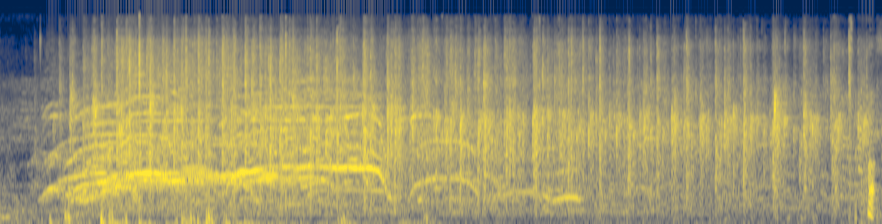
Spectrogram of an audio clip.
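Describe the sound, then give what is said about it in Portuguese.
A large audience at an event bursts into sustained applause with cheering and whooping voices, loud and dense at first, then easing slightly but continuing steadily to the end. “eu gostaria de pedir muito barulho pro …”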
